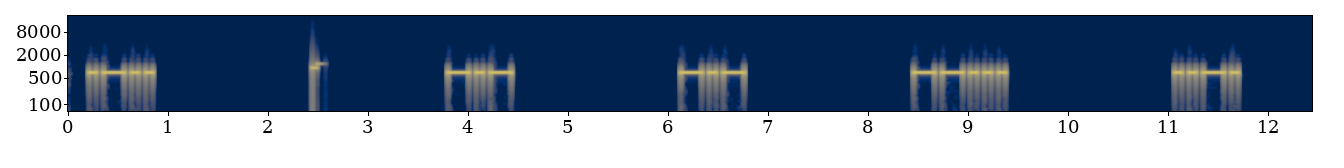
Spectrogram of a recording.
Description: Morse code, heard as a keyed tone, about 17 wpm, spaced as for 5 wpm, 700 Hz. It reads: L KK7F
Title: USA Call Signs - 5 Characters - 8x Character Spacing - 17wpm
